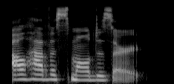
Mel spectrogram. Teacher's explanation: Dessert has stress on the second syllable.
